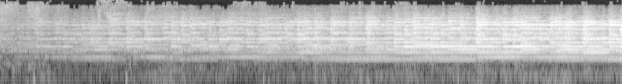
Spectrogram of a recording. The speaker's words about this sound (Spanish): Estas campanas, Joaquín Díaz, son repique. Sí, esto es un toque de fiesta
